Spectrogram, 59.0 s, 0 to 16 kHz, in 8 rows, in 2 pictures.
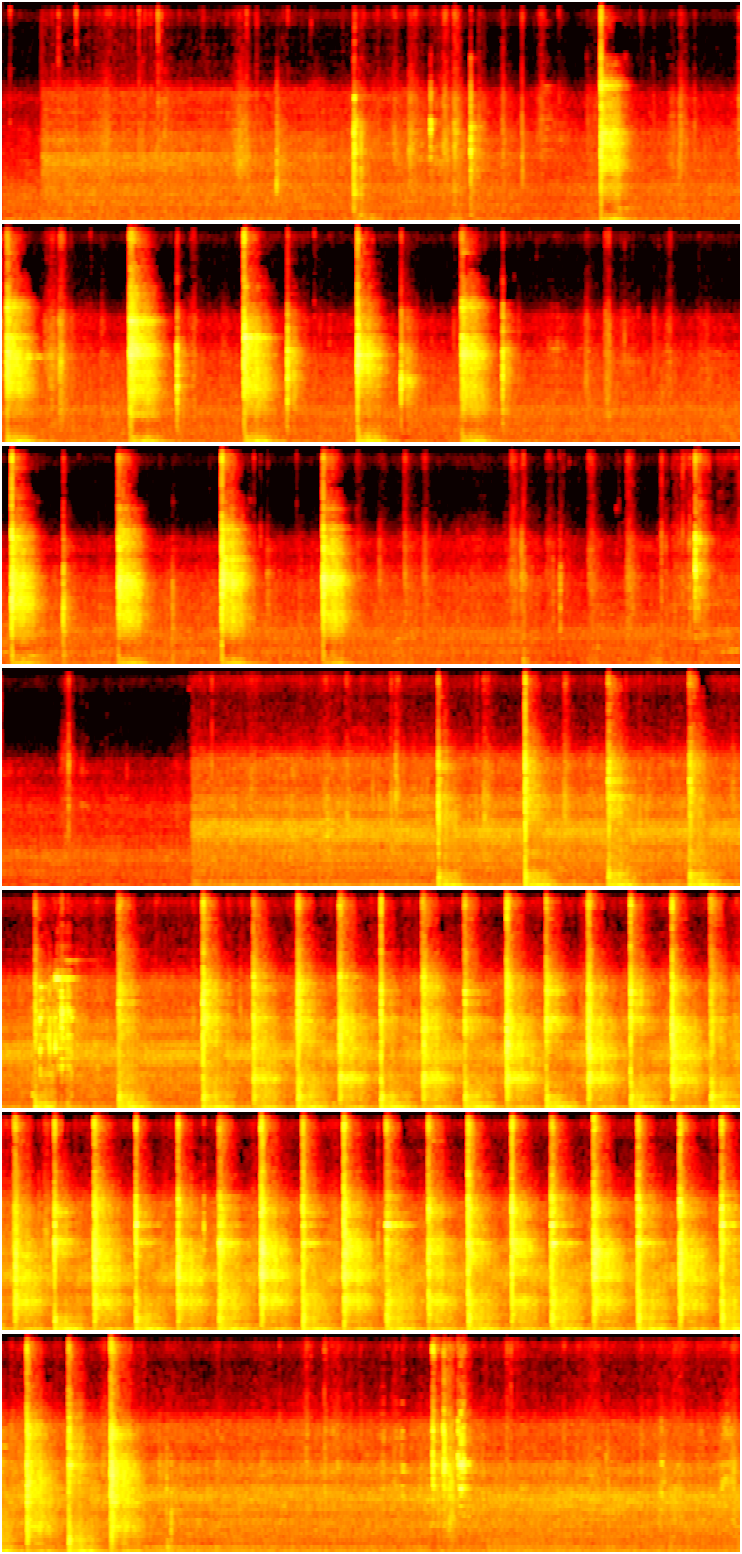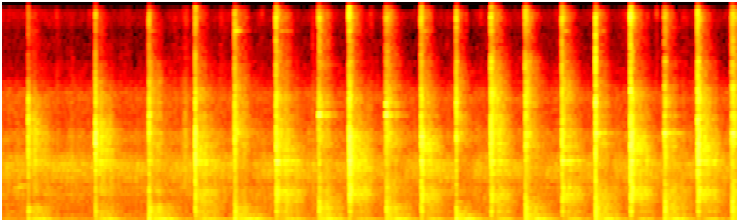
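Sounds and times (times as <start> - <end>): steady hum: 0.0 - 21.4, 22.0 - 59.0
hammer striking steel: 3.5 - 4.8, 6.0 - 6.4, 7.4 - 8.0, 8.6 - 12.6, 14.8 - 17.4, 18.0 - 18.4, 26.4 - 46.0, 51.5 - 59.0.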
